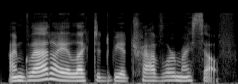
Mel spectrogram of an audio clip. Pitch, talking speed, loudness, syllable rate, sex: 180 Hz, 225 wpm, -17 LUFS, 6.3 syllables/s, female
